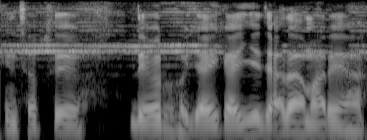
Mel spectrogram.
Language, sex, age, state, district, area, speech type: Hindi, male, 30-45, Uttar Pradesh, Jaunpur, rural, spontaneous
